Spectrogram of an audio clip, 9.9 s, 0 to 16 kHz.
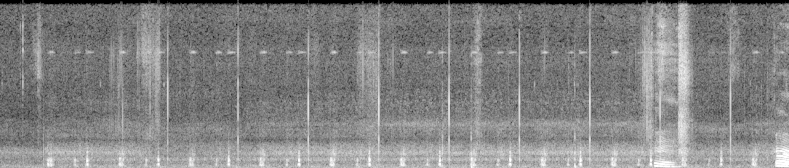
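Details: Third heart sound (S3 gallop) played as a teaching demonstration of abnormal heart sounds during a nursing cardiovascular physical examination lesson, contrasted with normal heart sounds.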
